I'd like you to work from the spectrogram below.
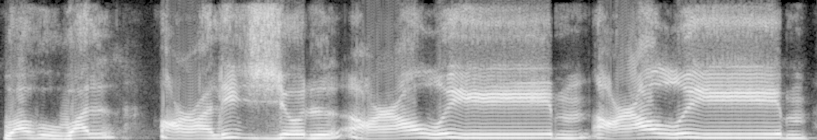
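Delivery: very slow chant with a throaty ع in अलियुल and a full ज़ in अज़ीम; slow recitation; tajweed demo. Shown as a demonstration. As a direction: draw out each word. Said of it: "आइन को अपने मखरज से अदा करना है".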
